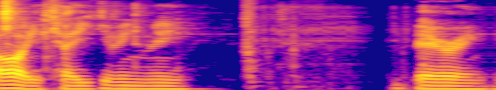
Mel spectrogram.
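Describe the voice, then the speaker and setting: Somewhat breathy, a man speaks at a fairly low pitch with fairly even intonation. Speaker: game streamer. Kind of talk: live gameplay commentary. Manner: slurred words.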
